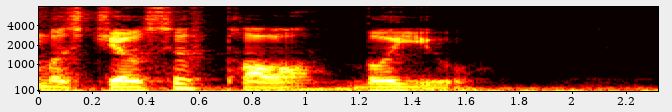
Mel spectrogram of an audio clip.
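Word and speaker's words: Beaulieu: name was Joseph Paul boou well pronounced bolu bolu Joseph Paul anyhow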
